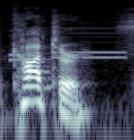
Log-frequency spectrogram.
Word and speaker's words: Kotter: Welcome back, Cotta. – Cotter? – You never say that right. Say it. Spell it for me. – Cotter. K-O-T-T-E-R.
